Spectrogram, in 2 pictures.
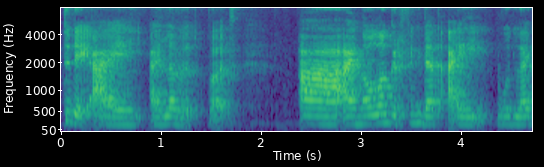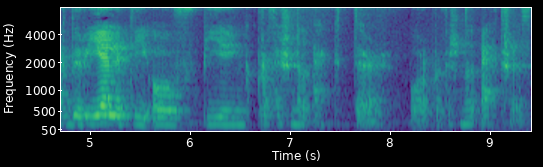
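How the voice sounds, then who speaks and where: A woman with a non-native accent speaks fairly slowly at a medium pitch. Her intonation is monotone and flat, with audible room echo. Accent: foreign accent, clearly noticeable. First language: not English. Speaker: self-help vlogger. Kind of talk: personal vlog monologue. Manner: hesitant, with fillers.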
